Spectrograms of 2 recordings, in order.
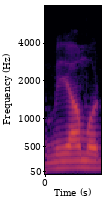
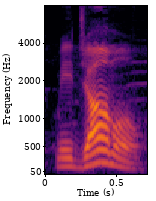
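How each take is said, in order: First: The double L is said like a Y. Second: The double L is said like a J.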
